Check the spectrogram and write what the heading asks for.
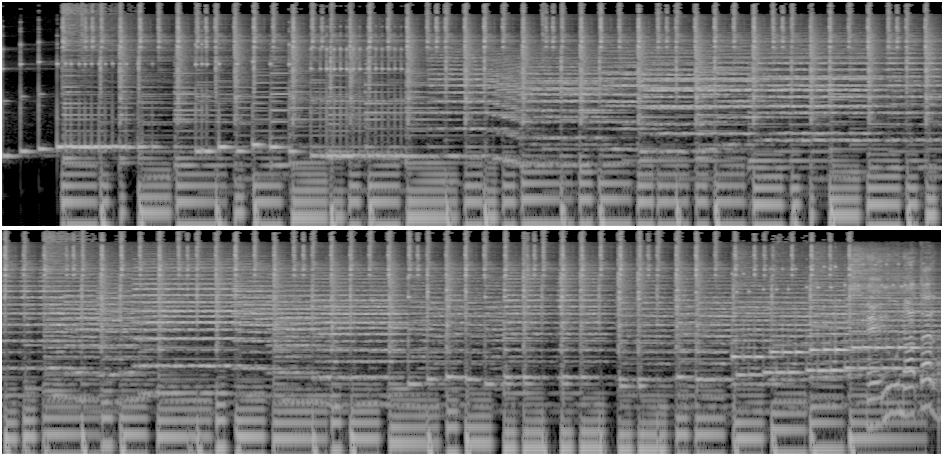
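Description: An instrumental song played on electronic keyboards, with bright sustained synth tones over a steady rhythmic beat, loud and continuous throughout with no voices.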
